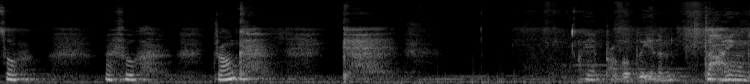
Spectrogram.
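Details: Adult feeling drunk and tired at 3 a.m. after a birthday party: repeated sudden short voiced gasps, about four in seven seconds at uneven intervals, with quiet breathing between; hiccups.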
